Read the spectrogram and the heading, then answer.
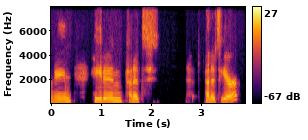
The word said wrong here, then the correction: Panettiere: Hayden Panettiere, who she was in the TV show Nashville mm-hmm.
